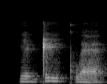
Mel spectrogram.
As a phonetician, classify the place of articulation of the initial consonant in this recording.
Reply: retroflex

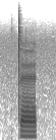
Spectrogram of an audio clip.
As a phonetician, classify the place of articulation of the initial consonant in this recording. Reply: alveolar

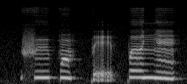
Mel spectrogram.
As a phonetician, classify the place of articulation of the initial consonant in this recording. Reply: labial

